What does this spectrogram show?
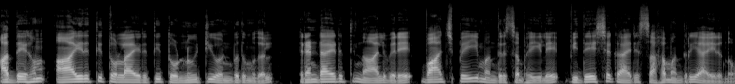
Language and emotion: Malayalam, neutral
